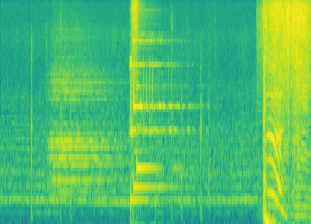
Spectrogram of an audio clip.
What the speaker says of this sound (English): I hear a beehive.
